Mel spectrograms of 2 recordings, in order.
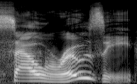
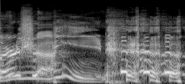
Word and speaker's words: Saoirse: It says Sow Rosie. Why is it pronounced like, Saoirse?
